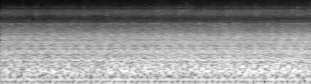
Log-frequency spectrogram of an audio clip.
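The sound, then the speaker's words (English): A school bus engine idles in a scene from the film Forrest Gump, a steady, low rumbling drone that holds unchanged for the whole stretch, fairly quiet, with no voices or other sounds over it. “You understand this is a bus to the school now, don't you?”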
